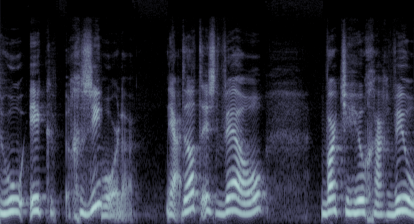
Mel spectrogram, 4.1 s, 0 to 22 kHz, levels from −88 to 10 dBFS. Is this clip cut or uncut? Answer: cut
